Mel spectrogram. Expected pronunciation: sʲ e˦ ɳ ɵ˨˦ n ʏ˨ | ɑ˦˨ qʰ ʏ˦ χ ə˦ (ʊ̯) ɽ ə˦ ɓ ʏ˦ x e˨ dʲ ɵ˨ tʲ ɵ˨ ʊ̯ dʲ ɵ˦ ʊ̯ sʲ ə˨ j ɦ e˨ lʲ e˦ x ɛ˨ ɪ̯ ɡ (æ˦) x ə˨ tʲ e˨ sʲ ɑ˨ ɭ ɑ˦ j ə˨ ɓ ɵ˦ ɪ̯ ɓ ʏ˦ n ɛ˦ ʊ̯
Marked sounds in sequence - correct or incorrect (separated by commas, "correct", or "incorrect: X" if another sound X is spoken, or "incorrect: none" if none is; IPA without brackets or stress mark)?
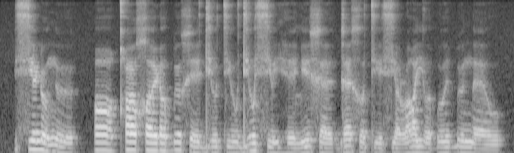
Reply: incorrect: ɪ̯, incorrect: ɛ˦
